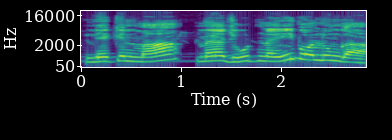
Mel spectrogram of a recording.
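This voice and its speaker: A polite, earnest little boy bird from a kids' cartoon, voiced by a woman. The voice is extremely high and unhurried, recorded dry with music underneath. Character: honest, hardworking young boy bird, polite son. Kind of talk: Hindi children's cartoon dialogue.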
